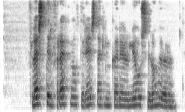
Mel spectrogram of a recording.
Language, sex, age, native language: Icelandic, female, 50-59, Icelandic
